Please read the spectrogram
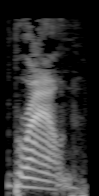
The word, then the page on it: brown: aw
